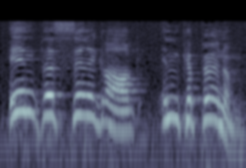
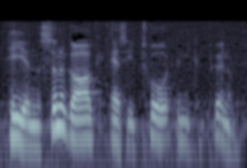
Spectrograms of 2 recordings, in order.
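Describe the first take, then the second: First: "synagogue" stressed, with the phrase raised in pitch; emphatic repeat. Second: Said in the usual way. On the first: Shown as a demonstration. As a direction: lift and press "synagogue" to point it out.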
